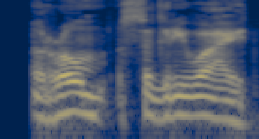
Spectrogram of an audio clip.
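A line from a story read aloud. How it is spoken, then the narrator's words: Old man mumbling. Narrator (Russian): пробормотал старик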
